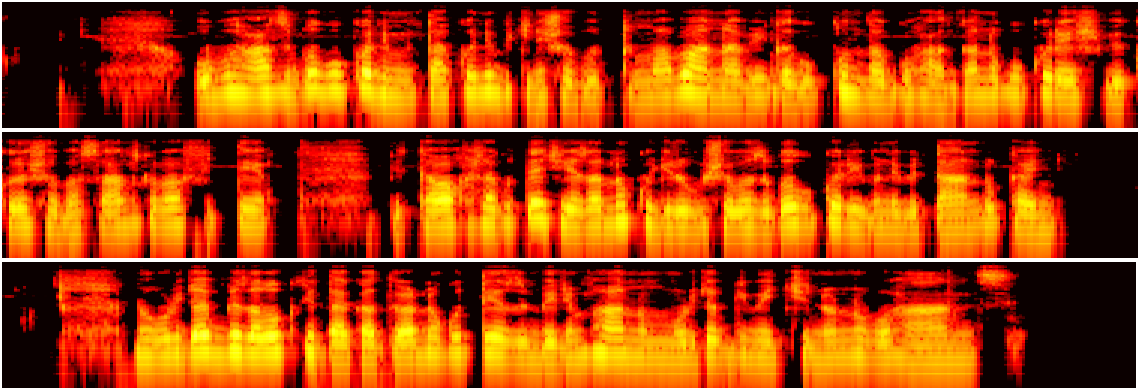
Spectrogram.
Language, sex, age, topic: Kinyarwanda, female, 25-35, education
